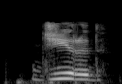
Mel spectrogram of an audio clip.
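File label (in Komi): "дзирыд", Komi, female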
